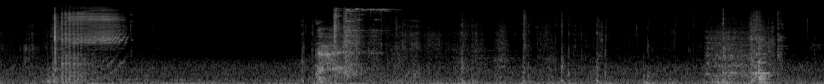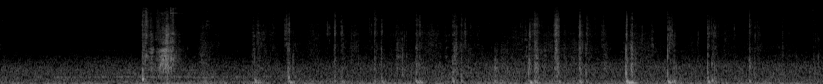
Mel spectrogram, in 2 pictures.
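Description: Footsteps tread slowly across a hard floor indoors.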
